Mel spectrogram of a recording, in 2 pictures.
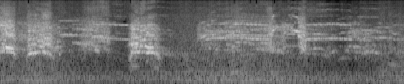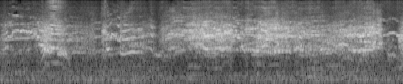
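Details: Many gulls calling together outdoors, harsh squawking cries in overlapping bursts, loud and dense throughout with brief quieter gaps.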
